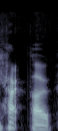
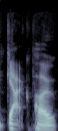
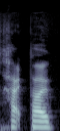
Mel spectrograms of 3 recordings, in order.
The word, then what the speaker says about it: Gakpo: play and it's Cody hacko of the Netherlands and start with a little Service Announcement this is Cody gakpo but we found out recently that he pronounces his name as hacko which he's Dutch that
